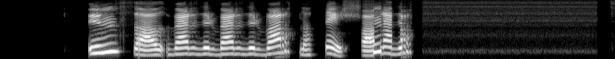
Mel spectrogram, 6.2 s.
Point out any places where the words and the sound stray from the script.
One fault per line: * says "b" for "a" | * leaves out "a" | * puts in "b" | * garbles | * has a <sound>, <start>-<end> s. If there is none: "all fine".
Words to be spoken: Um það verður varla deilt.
* puts in "verður"
* garbles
